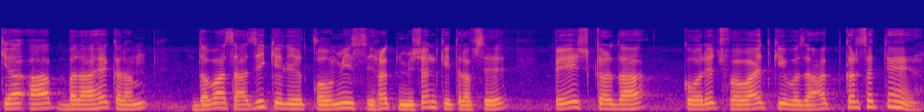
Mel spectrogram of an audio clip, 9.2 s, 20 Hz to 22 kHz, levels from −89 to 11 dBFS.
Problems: constant background noise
